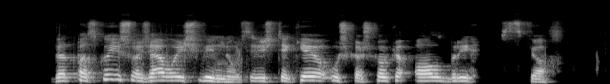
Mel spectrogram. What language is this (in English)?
Lithuanian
